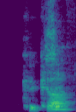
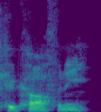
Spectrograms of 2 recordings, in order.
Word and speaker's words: cacophony: There's a few where I'm like a little bit whatever, but can you hear what this word sounds like pronounced? – Probably. – Cacophony. So it is cacophony.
